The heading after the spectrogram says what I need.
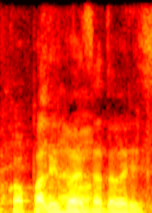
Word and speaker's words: Copa Libertadores: Is that correct this is pronunciation? Good. Exactly. Oh, you are doing well. Copa Libertadores.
